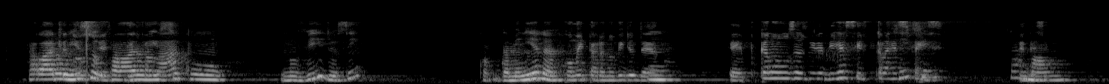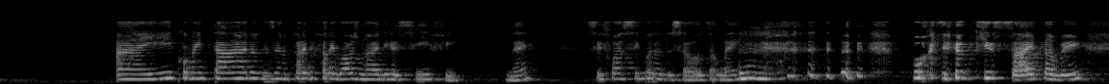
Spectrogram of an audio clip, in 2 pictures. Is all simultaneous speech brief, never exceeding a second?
No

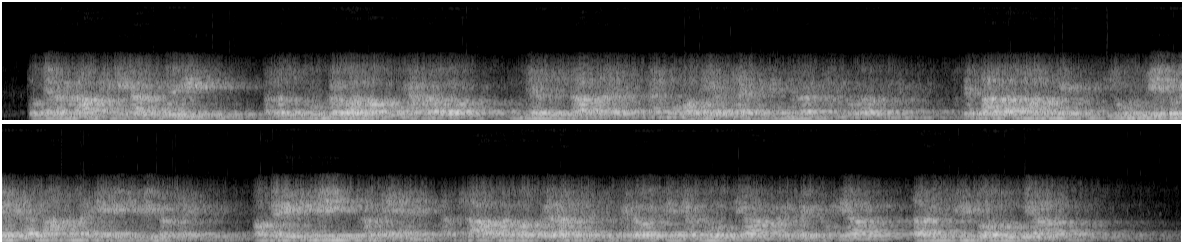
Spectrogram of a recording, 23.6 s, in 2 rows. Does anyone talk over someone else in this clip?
No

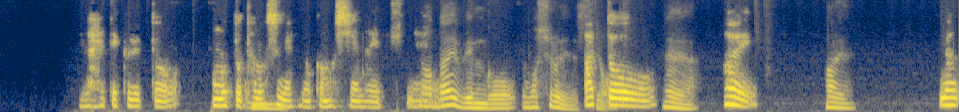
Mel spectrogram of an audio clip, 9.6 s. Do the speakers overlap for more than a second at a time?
No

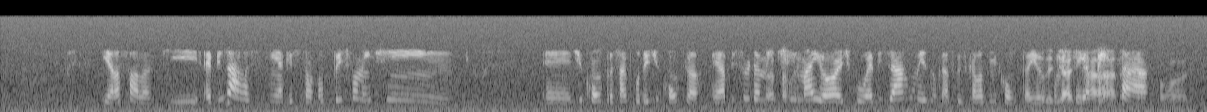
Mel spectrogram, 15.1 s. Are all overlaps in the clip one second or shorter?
No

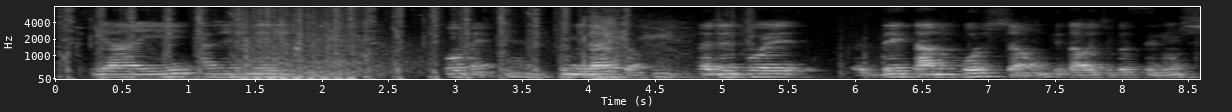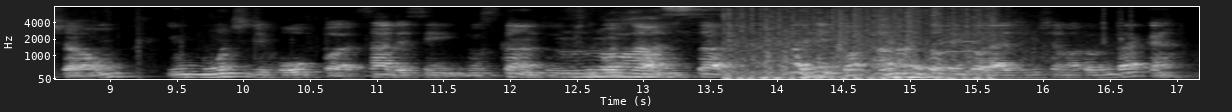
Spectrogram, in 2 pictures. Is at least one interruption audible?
Yes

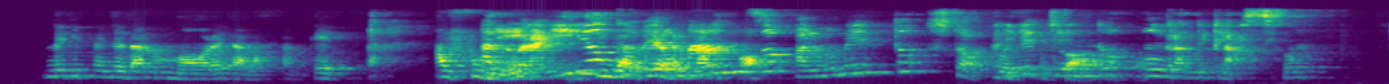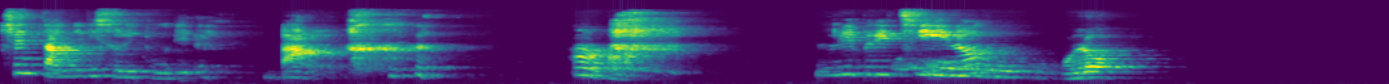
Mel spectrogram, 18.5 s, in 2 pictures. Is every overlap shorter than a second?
No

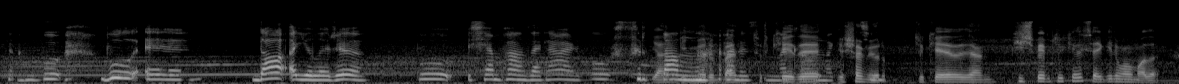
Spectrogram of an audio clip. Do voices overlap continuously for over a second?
Yes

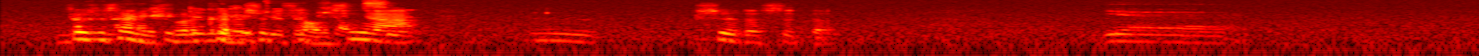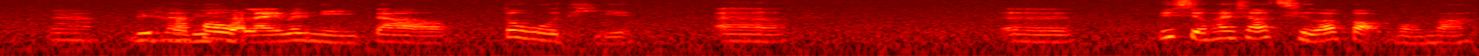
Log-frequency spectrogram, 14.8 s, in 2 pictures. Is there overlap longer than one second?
Yes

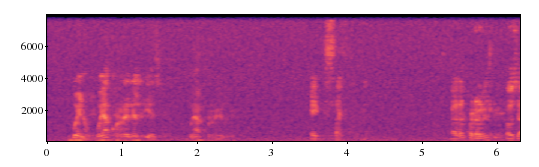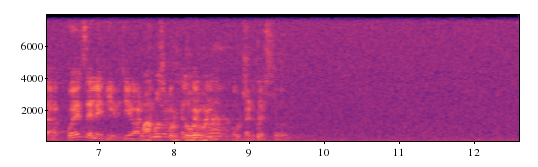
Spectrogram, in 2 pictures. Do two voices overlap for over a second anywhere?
Yes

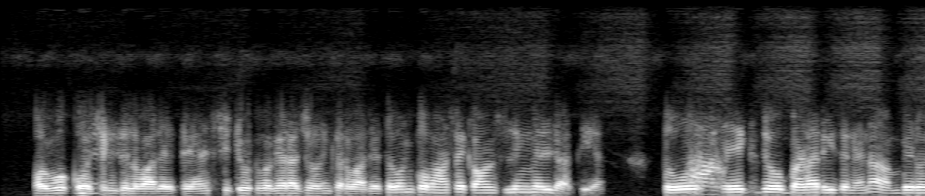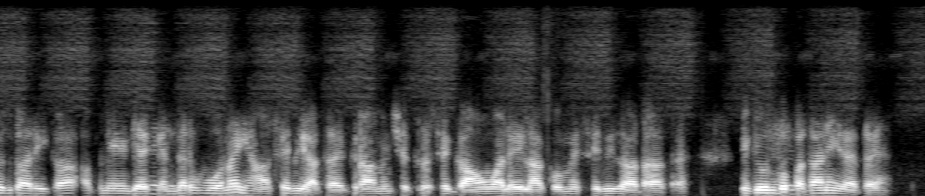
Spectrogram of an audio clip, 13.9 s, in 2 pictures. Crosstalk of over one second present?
No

